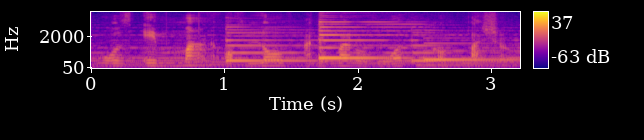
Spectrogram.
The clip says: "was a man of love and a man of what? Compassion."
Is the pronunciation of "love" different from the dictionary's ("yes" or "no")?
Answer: no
